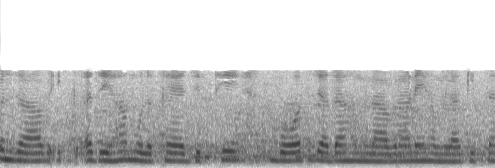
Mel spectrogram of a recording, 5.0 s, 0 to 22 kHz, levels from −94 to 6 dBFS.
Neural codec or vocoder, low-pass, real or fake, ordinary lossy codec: none; 7.2 kHz; real; AAC, 16 kbps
